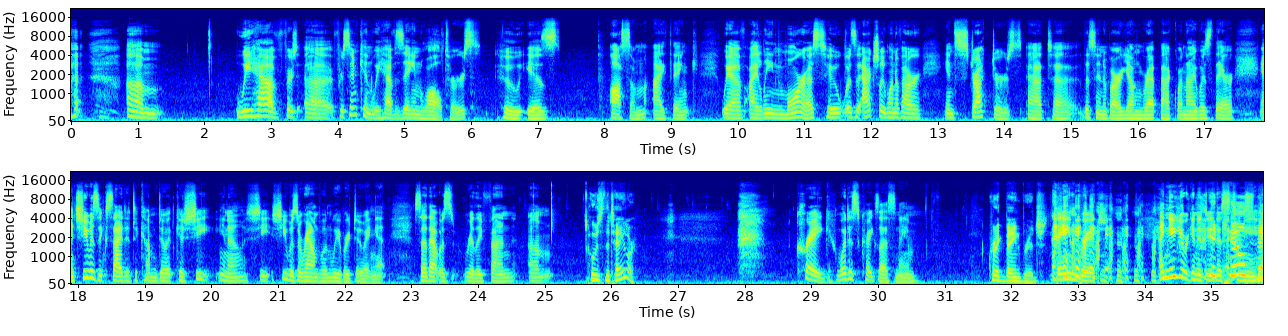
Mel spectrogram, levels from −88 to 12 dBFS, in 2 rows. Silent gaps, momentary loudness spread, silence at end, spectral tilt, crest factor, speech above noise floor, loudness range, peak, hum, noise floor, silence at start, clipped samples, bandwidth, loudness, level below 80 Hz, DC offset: none; 14 LU; 0 s; -3 dB/octave; 28 dB; 26 dB; 7 LU; 0 dBFS; none; -53 dBFS; 0 s; under 0.1%; 15.5 kHz; -26 LUFS; -52 dBFS; under 0.1%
